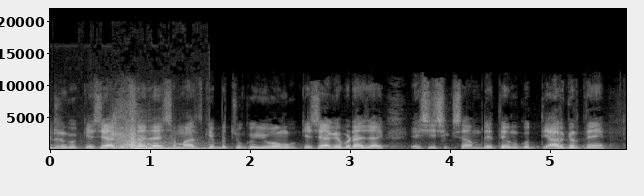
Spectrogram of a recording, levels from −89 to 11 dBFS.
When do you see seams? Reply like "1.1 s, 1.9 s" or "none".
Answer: none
